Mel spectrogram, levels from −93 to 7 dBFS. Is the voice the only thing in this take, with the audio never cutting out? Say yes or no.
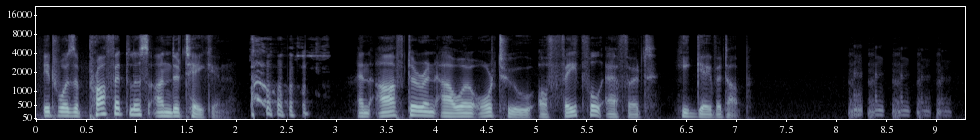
no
